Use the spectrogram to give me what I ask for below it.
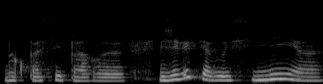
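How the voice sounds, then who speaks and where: A woman's voice: medium pitch, moderate pace, warm tone. A woman answering viewers' questions on a Facebook live, giving chatty parenting advice with many fillers and acting out what she says to children. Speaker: parenting coach and teacher. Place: at home.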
